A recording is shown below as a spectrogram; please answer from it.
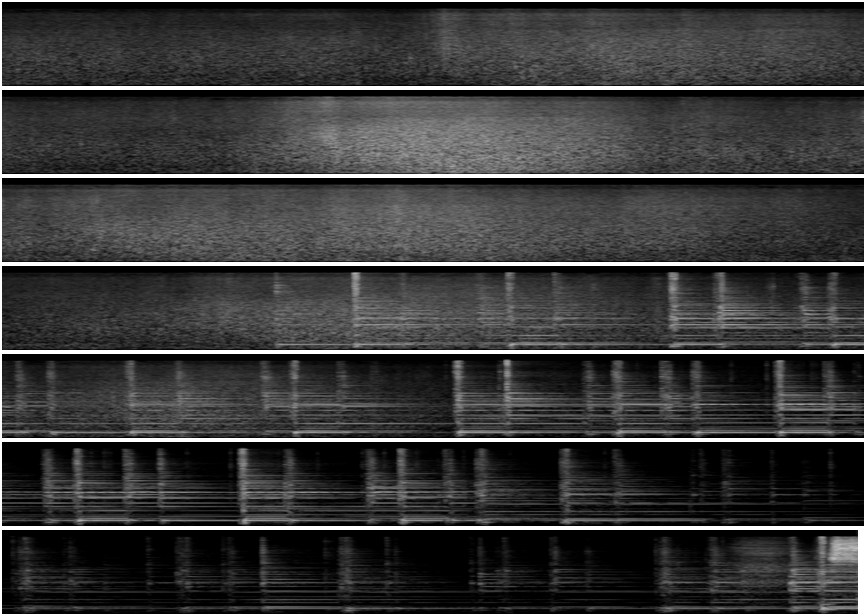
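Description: Surf washing onto a beach, the rush of water swelling and falling back about three times. About halfway through a ukulele starts playing a rhythmic chord intro and the waves fade out beneath it.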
